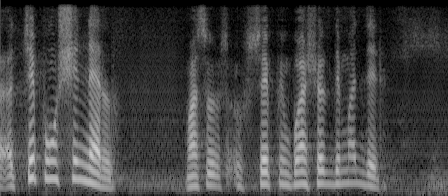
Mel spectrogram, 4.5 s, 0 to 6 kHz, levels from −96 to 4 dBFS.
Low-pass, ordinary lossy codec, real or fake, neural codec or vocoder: 5.4 kHz; none; fake; codec, 24 kHz, 0.9 kbps, DualCodec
